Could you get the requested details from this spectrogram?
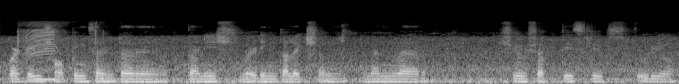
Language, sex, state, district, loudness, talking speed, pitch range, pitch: Hindi, male, Maharashtra, Mumbai Suburban, -15 LUFS, 125 wpm, 120-130 Hz, 125 Hz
